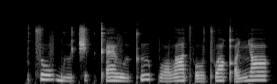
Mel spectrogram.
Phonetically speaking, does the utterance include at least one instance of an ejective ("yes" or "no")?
yes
